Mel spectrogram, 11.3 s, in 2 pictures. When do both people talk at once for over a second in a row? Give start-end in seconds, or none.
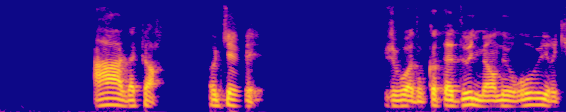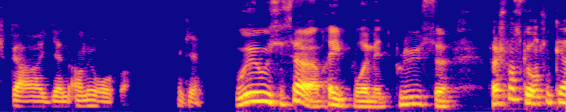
none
